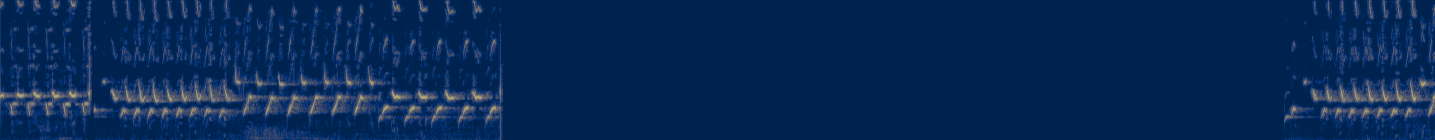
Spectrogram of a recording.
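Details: European goldfinch in Spanish salon song style, sung without endings and meant as a CD tutor: nearly four seconds of rapid, high twittering trills, a long silence, then the trill starts again.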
